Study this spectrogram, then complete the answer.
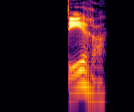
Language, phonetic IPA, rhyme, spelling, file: German, [ˈdeːʁɐ], -eːʁɐ, derer, De-derer.ogg
- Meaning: inflection of der: 1. genitive feminine singular 2. genitive plural 3. whose, of which 4. her, their, the latter's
